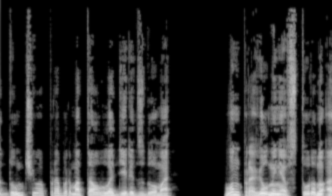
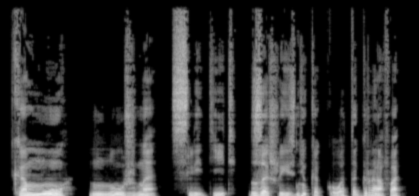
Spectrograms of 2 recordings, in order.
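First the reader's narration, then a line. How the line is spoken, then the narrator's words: Mumbled. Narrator (Russian): пробормотал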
